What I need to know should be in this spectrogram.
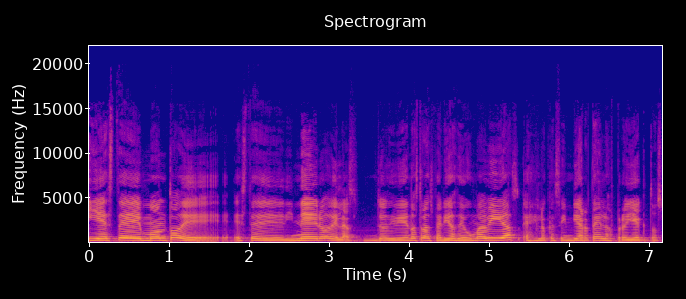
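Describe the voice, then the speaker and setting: A woman speaks in a normal speaking voice at medium pitch and a moderate pace. Her intonation stays fairly even, with hardly any pauses. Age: 20s. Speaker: operations and finance manager. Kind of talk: radio interview.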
